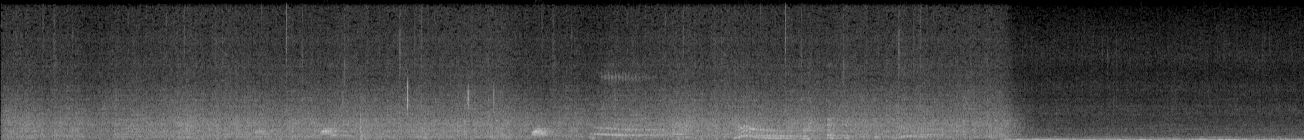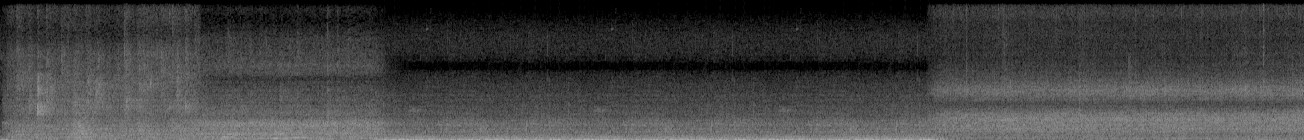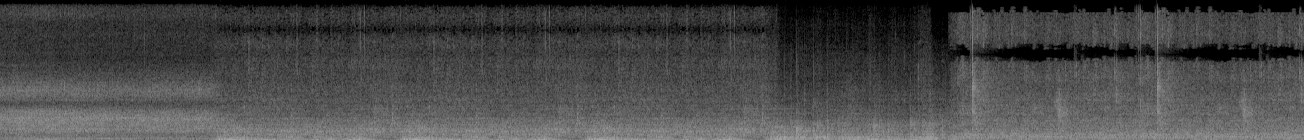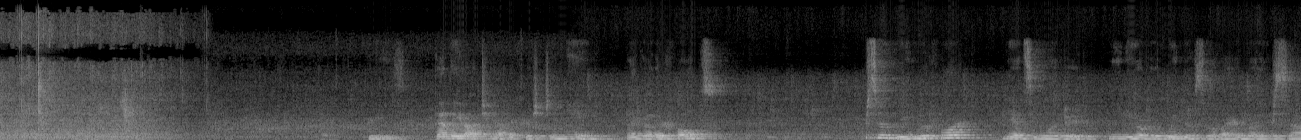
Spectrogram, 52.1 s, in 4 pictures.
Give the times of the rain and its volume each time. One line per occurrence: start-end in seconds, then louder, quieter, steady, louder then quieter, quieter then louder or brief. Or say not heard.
0.0-52.0 quieter.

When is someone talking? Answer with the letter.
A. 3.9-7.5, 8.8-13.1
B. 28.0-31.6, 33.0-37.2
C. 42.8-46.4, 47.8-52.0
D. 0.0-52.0
C.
